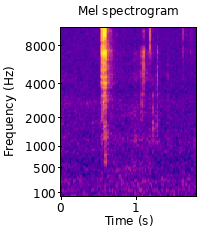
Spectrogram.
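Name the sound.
sipping beer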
